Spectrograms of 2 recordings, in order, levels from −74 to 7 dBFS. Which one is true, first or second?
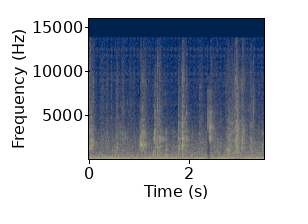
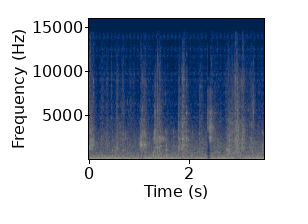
first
